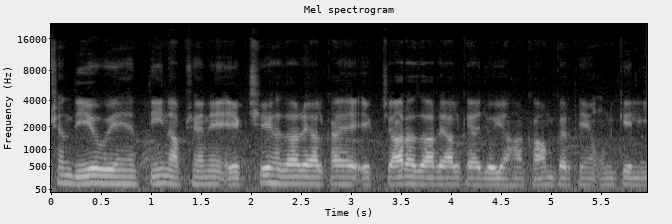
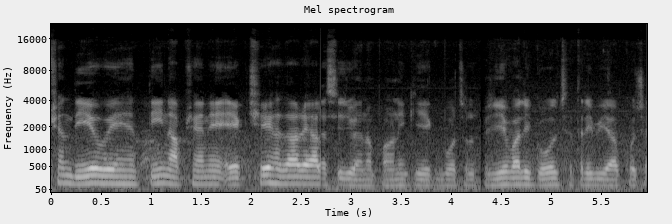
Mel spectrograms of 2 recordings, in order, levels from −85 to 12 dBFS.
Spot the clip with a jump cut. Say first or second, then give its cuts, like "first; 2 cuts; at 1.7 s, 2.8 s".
second; 2 cuts; at 2.8 s, 4.2 s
